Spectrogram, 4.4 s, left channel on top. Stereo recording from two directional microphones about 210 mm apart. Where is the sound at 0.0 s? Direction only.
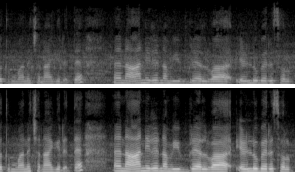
50° right (ahead or behind).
